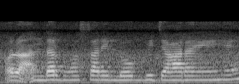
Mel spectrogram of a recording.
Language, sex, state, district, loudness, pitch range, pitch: Hindi, female, Uttar Pradesh, Hamirpur, -17 LUFS, 200-210 Hz, 205 Hz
